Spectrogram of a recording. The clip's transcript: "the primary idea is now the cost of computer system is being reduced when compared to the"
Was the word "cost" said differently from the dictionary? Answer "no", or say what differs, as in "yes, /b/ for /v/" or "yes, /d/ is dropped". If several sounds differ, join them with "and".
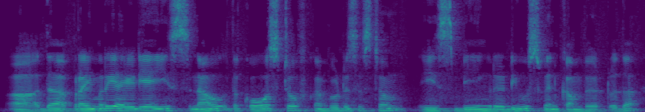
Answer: no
